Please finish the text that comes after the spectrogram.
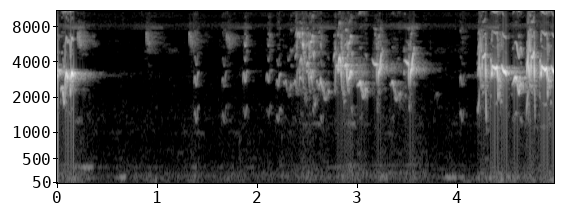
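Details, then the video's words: Sooty-headed bulbul lure call meant to make rivals back down: one sharp chirp, a quiet gap, then bursts of bubbly, rising-and-falling notes that grow into a lively chatter near the end. "Bikin lawannya Ciut,Suara Ambisi pikat memanggil"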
